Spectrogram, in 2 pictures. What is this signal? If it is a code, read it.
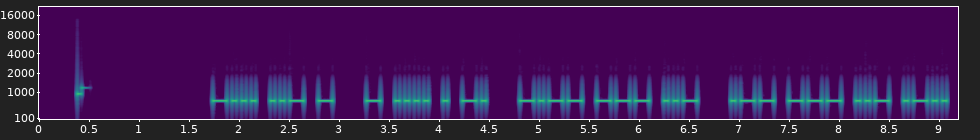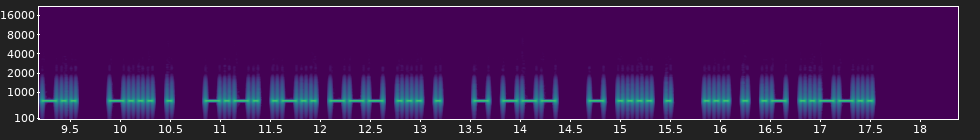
Morse code, heard as a keyed tone, about 25 wpm, 700 Hz. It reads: BUT THEN YOU WOULD BE CLOSE TO THE SEA?
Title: Sentences from Top 300 Words 25wpm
